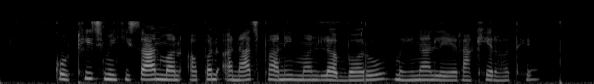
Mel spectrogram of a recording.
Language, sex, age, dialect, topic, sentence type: Chhattisgarhi, female, 18-24, Northern/Bhandar, agriculture, statement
